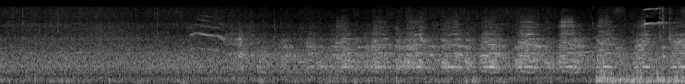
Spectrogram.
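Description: A bird honking: a rapid, pulsing series of honking calls begins about two and a half seconds in and keeps going, after a short falling whistle at about two seconds.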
